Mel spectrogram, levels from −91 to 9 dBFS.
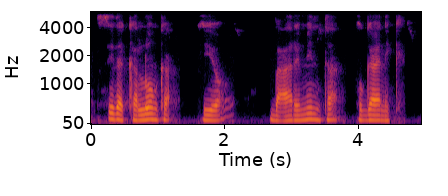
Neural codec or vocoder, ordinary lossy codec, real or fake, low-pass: none; Opus, 32 kbps; real; 5.4 kHz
